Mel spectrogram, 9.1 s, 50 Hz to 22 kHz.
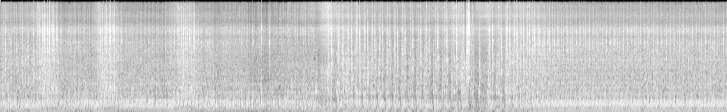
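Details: Ford F-250 abandoned 26 years, V8 after new spark plugs on revival start: lumpy, uneven idle that hunts and stumbles before settling; ignition timing still way off and carburetor not set.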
